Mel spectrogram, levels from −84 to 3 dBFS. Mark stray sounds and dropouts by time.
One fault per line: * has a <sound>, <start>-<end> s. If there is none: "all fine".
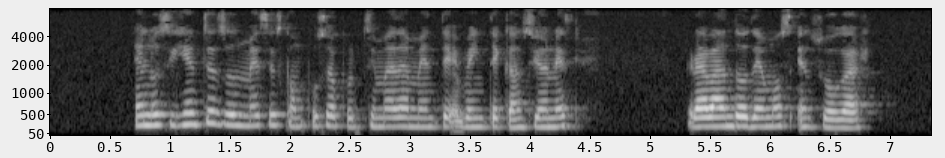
all fine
